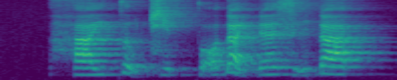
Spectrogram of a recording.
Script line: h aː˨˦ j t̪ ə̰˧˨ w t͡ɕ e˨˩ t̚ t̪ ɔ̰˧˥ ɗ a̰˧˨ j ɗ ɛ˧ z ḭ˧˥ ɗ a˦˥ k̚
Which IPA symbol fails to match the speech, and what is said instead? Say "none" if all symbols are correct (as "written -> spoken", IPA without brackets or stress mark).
none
